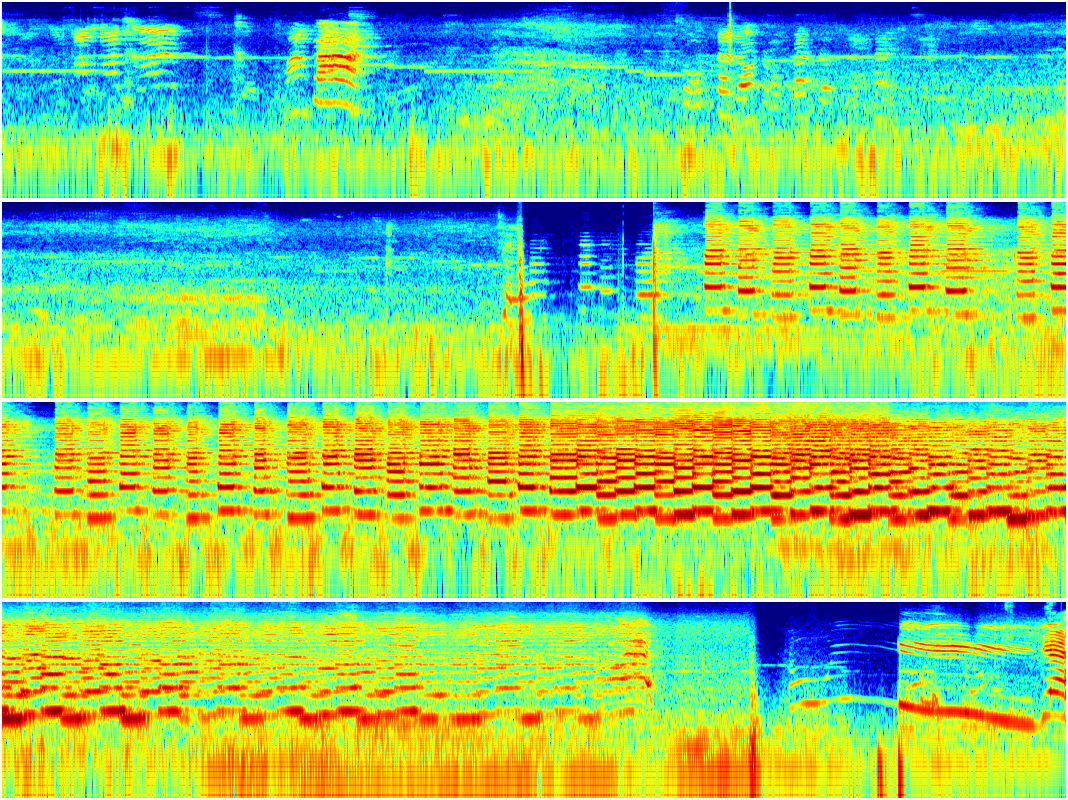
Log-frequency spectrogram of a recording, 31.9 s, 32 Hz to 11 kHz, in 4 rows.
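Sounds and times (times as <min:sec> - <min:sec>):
multi-tone musical bus horn: 0:12.9 - 0:29.2.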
